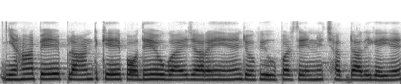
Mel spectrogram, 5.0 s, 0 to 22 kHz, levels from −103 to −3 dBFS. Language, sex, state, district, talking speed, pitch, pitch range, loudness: Hindi, female, Maharashtra, Washim, 215 wpm, 225 Hz, 215-230 Hz, -13 LUFS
